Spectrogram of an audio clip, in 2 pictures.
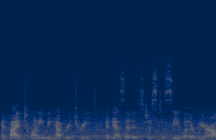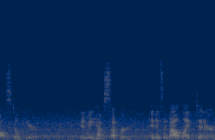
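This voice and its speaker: There is noticeable background noise behind a woman speaking at a moderate pace. Her pitch is medium and her intonation fairly even. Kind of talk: reading a letter aloud.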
